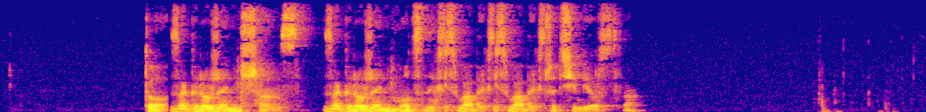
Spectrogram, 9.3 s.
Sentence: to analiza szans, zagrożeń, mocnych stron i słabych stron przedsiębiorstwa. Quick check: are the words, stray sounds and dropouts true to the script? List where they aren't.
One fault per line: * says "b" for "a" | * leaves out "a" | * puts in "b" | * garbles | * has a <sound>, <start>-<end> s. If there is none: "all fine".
* says "zagrożeń" for "analiza"
* says "słabych" for "stron"
* leaves out "stron"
